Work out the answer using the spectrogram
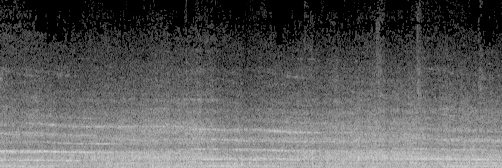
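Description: Electric multiple unit (EMU) suburban train passing close by at speed: a loud, steady rush of wheels on rail, with several whining tones held throughout.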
